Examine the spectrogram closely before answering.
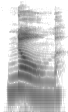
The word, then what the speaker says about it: gnome: to the letters making the M sound nah gnome Nat great now I'm going to show you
